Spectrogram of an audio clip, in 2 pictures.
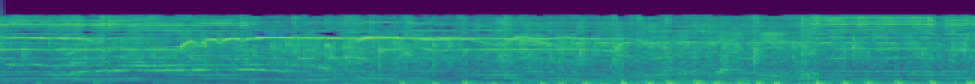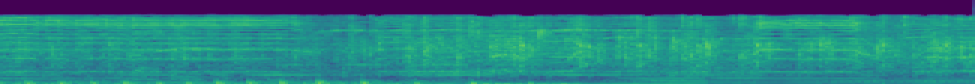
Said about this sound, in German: echt fetten Applaus geben.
